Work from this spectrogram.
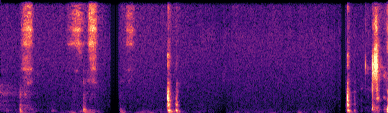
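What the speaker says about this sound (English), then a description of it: "Just bear with me for a minute while I kind of click." Sparse, quiet clicks from a computer mouse come in small irregular bursts against near silence, with faint soft handling noises between them.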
